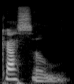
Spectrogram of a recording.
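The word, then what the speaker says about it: castle: ميه بف قلعه يعني كسل ودي ناون اسم لو تلاحظوا ان هنا التي سيلنت لا تنطق اسمها ايه بقى كسل قلعه كاسل يعني ثقافه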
